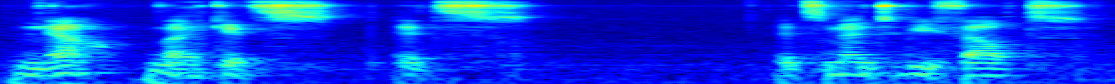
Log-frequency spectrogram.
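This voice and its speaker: A man's voice: low voice, flat delivery, slow pace, bright, forceful tone, slight background noise. A man whose first language is Chinese, talking reflectively as a podcast guest. He often checks in with "right?". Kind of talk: reflective interview talk. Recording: roomy echo.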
